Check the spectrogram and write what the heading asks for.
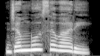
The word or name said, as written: ಜಂಬೂಸವಾರಿ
